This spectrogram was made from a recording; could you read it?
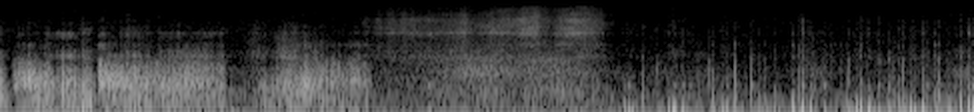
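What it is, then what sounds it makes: Wooden paddle hairbrush. Fingertips scratch and tap the solid wooden back of a wooden paddle hairbrush lying on a blanket. Soft, low scratching rubs come first, then a quieter, brighter hiss, followed by a run of short, dull, irregular taps with little ring.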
